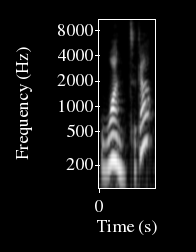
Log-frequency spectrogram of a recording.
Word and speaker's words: want: 자, 그리고 끝에 발음 또 T 발음이 나네요. 앞에서 많이 썼던 바로 T이죠. 자, T 써볼게요. 요렇게. 자, 이렇게 쓰면 원하다 라는 의미의 want가 완성됐습니다.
